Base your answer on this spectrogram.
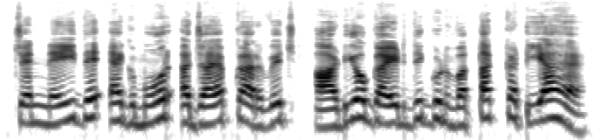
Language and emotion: Punjabi, disgusted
